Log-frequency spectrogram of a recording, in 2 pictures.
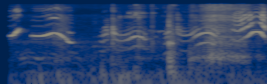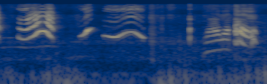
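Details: A pet Indian ringneck (rose-ringed) parakeet talks in a high, nasal voice, with quick bursts of wavering, whistled syllables, rising and falling swoops, and short gaps between phrases.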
